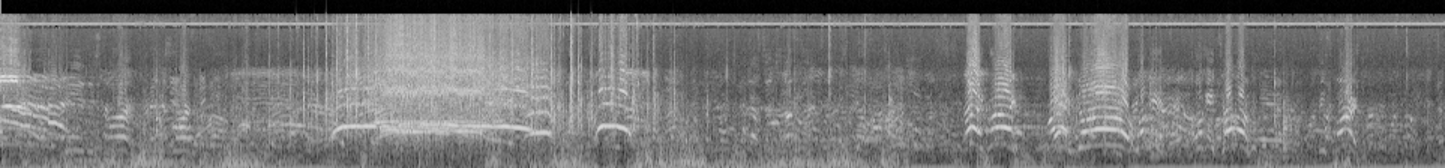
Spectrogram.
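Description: Young men shout and call out on an open field outdoors.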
